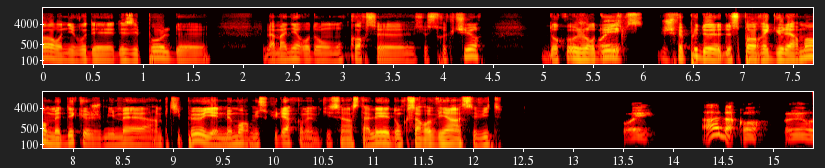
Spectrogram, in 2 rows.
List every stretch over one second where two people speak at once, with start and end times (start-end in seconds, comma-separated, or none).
none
